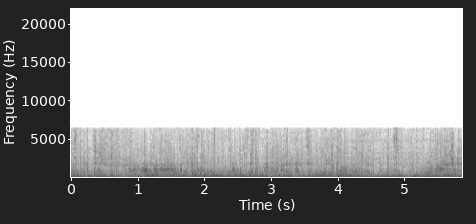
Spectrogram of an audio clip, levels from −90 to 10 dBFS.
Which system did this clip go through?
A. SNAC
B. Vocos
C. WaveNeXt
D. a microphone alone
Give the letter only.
C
